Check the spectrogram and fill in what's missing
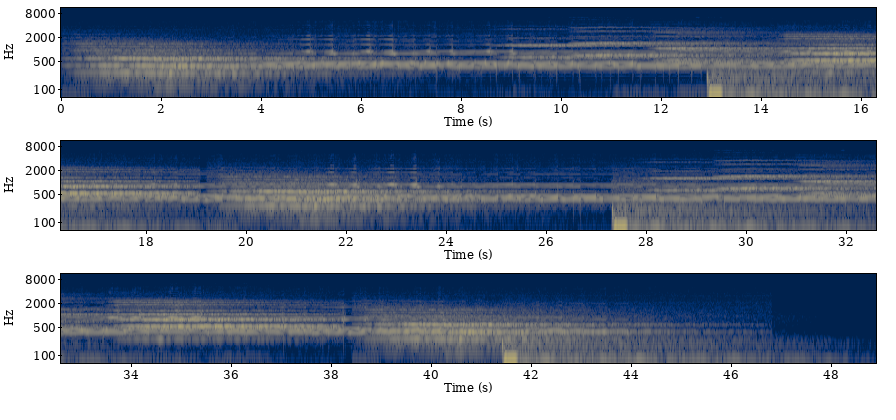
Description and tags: Eerie and/or Creepy Music
An eerie sounding piece of music.
scary, creepy, scoring, weird, sinister, spooky, soundtrack, horror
